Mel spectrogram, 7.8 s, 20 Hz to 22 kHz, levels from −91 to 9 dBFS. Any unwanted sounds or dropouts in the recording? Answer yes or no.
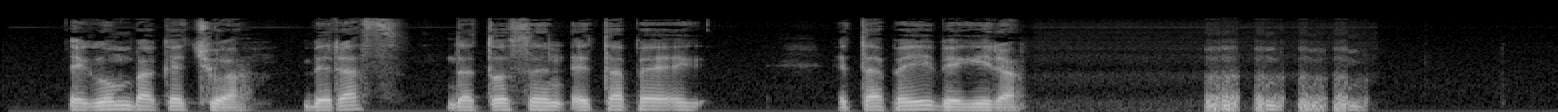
yes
